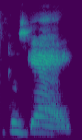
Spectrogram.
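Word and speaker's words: Bugaj: It's Bouguet.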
